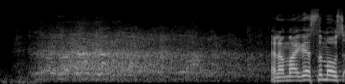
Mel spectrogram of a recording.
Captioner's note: audience laughing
